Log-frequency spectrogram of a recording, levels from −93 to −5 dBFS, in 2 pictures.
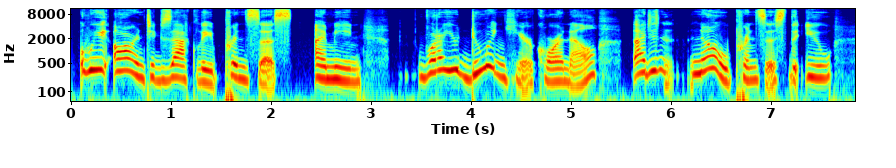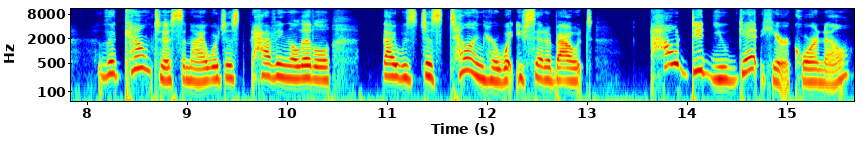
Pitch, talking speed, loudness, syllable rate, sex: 240 Hz, 140 wpm, -18 LUFS, 5.1 syllables/s, female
